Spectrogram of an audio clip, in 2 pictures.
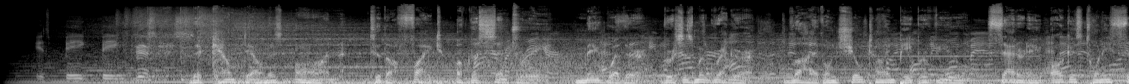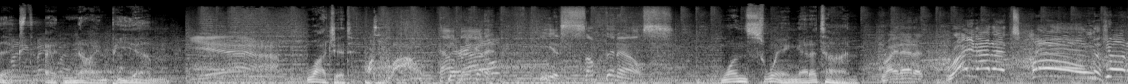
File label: promo male sports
